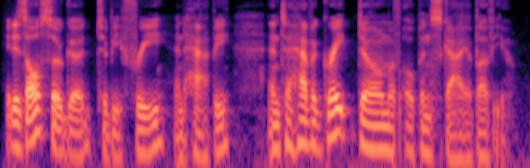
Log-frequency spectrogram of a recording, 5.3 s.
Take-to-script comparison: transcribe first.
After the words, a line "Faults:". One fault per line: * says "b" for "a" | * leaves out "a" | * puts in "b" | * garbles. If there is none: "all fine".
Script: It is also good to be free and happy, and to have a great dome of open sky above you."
It is also good to be free and happy, and to have a great dome of open sky above you."
Faults:
all fine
